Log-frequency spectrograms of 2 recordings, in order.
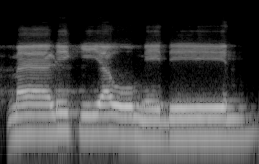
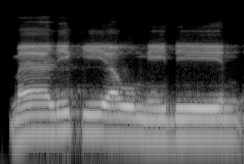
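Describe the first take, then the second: Both takes have the same delivery.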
